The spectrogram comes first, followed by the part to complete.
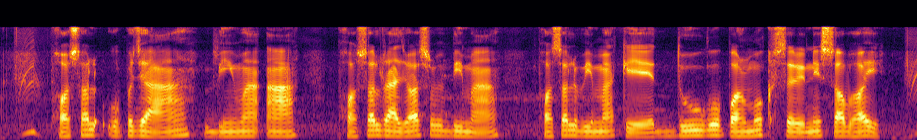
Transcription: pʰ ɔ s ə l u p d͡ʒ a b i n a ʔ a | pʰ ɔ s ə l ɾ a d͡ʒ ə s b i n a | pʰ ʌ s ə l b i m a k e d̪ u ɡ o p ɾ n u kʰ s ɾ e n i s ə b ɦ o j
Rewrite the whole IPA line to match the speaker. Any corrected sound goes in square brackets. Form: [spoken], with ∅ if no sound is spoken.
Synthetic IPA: pʰ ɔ s ə l u p d͡ʒ a b i [m] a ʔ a | pʰ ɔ s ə l ɾ a d͡ʒ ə s b i [m] a | pʰ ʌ s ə l b i m a k e d̪ u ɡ o p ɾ [m] u kʰ s ɾ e n i s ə b ɦ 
